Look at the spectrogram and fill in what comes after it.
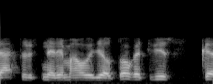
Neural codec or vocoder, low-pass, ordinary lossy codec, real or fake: none; 5.4 kHz; MP3, 48 kbps; real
